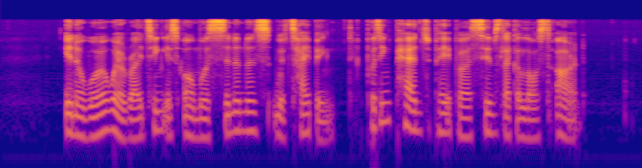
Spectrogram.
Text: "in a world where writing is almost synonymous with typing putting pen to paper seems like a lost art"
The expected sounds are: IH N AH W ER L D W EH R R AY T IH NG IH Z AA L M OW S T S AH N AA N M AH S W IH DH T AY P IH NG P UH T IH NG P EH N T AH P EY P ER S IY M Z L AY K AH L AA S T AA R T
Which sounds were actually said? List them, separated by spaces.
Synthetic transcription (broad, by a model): IH N AH W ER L W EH R R AY T IH NG IH Z AA L M OW S T S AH N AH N AH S W IH DH T AY P IH NG P UH T IH NG P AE N T AH P EY P ER S IY M Z L AY K AH L AA S T AA R T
